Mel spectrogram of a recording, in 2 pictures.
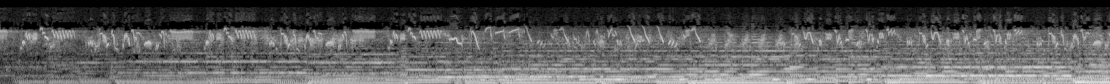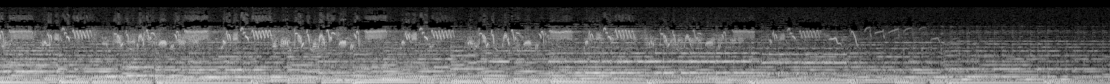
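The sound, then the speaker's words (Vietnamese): Birdsong rings out around a house at the forest's edge before sunrise, with many overlapping chirps and trills that continue loudly and without pause. “Sáng sáng mà trời chưa kịp mọc, Bê vàng đã nghe rộn rã tiếng hót ở quanh nhà ở ven rừng, ở bên kia bờ suối, ở tít trên núi cao.”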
